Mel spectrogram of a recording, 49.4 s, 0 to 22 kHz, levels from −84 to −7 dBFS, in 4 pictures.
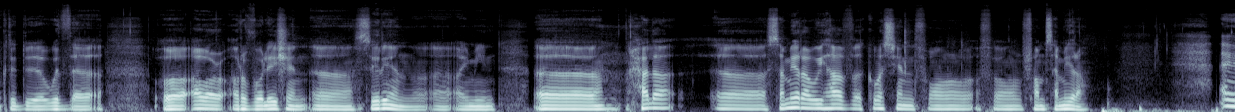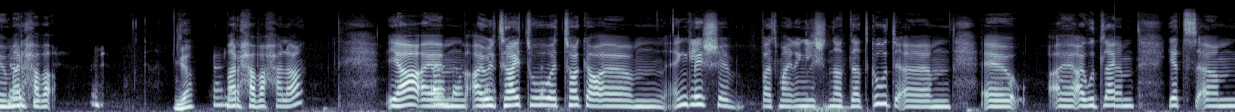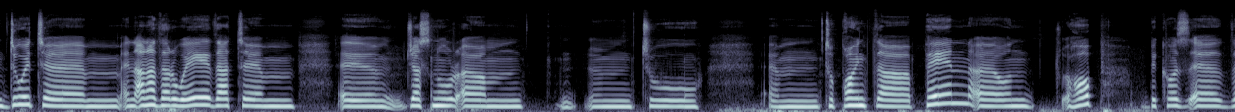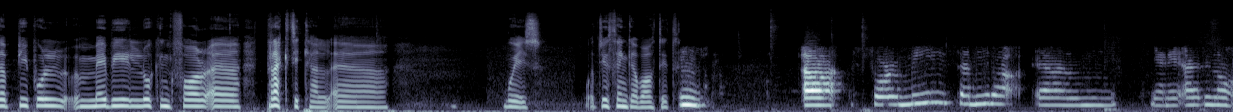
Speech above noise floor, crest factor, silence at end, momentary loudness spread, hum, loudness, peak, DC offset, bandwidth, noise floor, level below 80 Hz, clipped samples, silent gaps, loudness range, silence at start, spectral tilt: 34 dB; 20 dB; 0 s; 16 LU; none; -21 LUFS; -2 dBFS; under 0.1%; 14 kHz; -54 dBFS; -46 dBFS; under 0.1%; none; 10 LU; 0 s; -6 dB/octave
